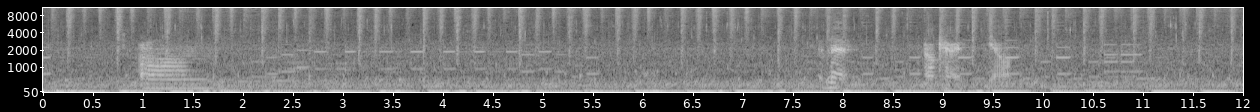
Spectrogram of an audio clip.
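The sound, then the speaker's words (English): Water bubbles and gurgles steadily for the whole stretch, a dense, constant churn with rapid little pops and a few brief squeaky bursts, while a muffled voice sits faintly in the background. “Don't you like the sound of my bubbles?”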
